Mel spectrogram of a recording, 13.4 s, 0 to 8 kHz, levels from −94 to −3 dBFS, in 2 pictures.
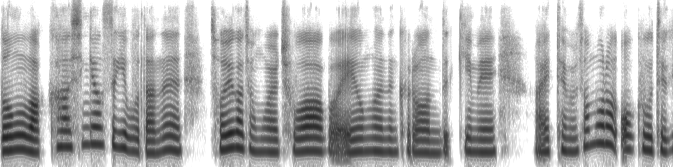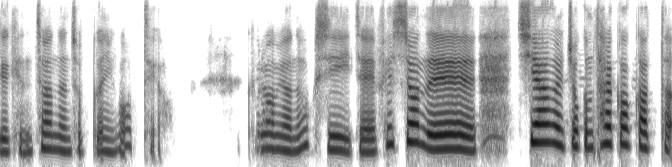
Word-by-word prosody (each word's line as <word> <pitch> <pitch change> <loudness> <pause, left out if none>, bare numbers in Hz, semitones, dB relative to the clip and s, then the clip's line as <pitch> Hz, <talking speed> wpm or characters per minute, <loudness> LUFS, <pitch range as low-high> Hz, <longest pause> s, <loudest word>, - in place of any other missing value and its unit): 너무 210 +2 +3
막 180 -2 +3
하 255 0 0
신경 290 +2 -4
쓰기보다는 200 -6 -3 0.3
저희가 230 +3 +1
정말 185 -4 -5
좋아하고 190 +1 0
애용하는 190 0 -3
그런 175 -2 -5
느낌의 180 -1 -5 0.4
아이템을 190 0 -5
선물하 290 +4 -1
어 220 - -1
그거 210 -1 -2
되게 185 -3 -4
괜찮은 200 +2 -4
접근인 190 -2 -8
것 270 +6 -7
같아요. - - -15 0.9
그러면은 220 -2 -3
혹시 215 -6 -2
이제 180 0 -2
패션을 225 - +5 0.4
취향을 320 -4 +6
쪼끔 245 -1 0
탈 295 +4 +4
것 285 -1 +3
같아 235 -3 +1
210 Hz, 315 characters per minute, -21 LUFS, 190-255 Hz, 0.9 s, 취향을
